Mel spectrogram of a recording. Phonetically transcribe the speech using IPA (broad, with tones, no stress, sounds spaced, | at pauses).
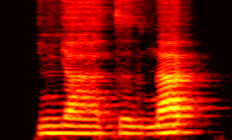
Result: ɲ a̤ː˨˩ t̪ ə̤˨˩ w n a˦˥ k̚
